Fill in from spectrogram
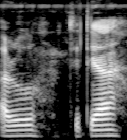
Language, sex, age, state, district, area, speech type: Assamese, male, 45-60, Assam, Golaghat, urban, spontaneous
